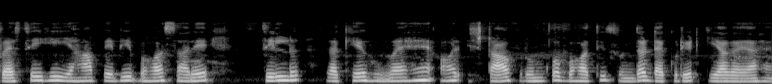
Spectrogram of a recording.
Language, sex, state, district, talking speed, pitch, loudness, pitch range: Hindi, female, Bihar, Purnia, 170 wpm, 165 Hz, -18 LUFS, 155-185 Hz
